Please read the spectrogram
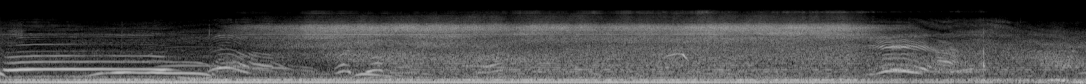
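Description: Steady low drone of an aircraft engine, with people calling out over it and a broad rushing hiss from about two to nine seconds in.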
